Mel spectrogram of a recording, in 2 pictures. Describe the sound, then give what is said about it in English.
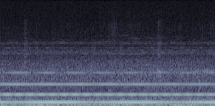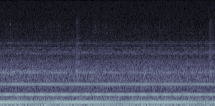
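A meditation bell's lingering resonance hums softly and steadily, its layered overtones sustaining for several seconds with a gentle waver and no voices. “Allow your attention to really hear the sound of the bell all the way to the end.”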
